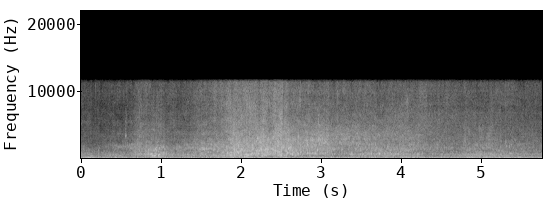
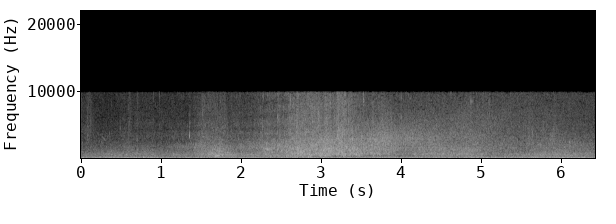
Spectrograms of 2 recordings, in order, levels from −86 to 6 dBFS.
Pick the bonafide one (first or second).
second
